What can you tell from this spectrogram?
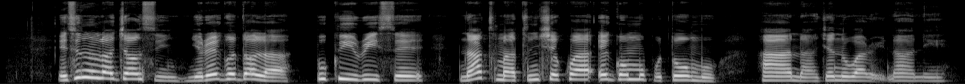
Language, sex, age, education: Igbo, female, 15-29, tertiary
